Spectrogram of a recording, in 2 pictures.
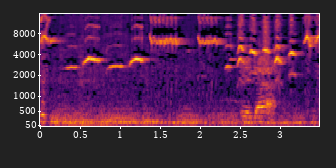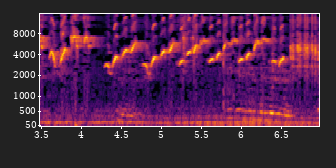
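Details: Tledekan songbird recorded as a lure meant to draw song from other birds: looping whistled phrases, a harsh scratchy burst, then a string of rapid rising notes and twitters over a low hum.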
